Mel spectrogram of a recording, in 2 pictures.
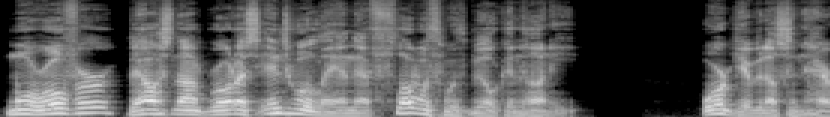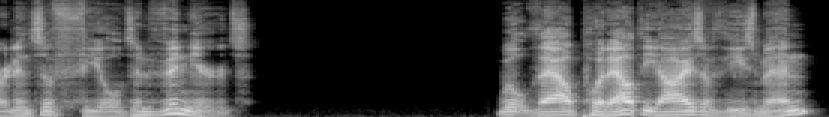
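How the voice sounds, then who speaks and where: A man's voice: lowish voice, animated, moderate pace. A man voicing a defiant, aggrieved rebel in a scripture reading, declamatory and accusing. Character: defiant, aggrieved male rebels challenging their leader.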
